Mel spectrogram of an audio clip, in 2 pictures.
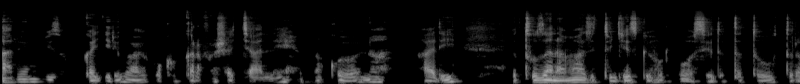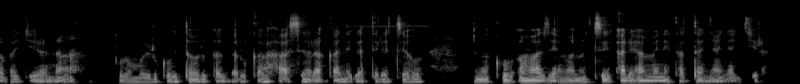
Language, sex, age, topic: Kinyarwanda, male, 25-35, finance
